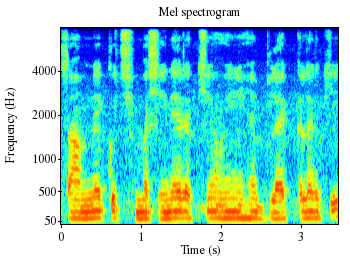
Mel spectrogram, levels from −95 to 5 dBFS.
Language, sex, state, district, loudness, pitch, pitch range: Hindi, male, Uttar Pradesh, Lucknow, -15 LUFS, 95 Hz, 95-100 Hz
